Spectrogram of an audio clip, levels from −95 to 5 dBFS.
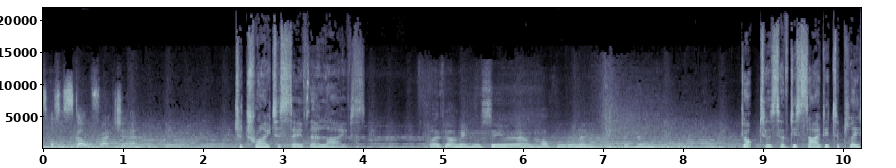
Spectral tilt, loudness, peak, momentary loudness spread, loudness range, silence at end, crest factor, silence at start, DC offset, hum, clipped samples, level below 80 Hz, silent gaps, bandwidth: -4.5 dB/octave; -23 LUFS; -4 dBFS; 10 LU; 1 LU; 0 s; 16 dB; 0 s; under 0.1%; none; under 0.1%; -28 dBFS; none; over 20 kHz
